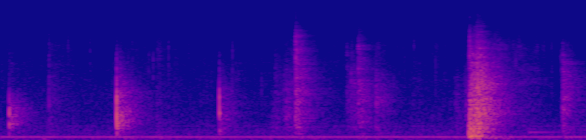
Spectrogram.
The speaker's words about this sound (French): Je vais entrebâiller la porte. Il y a juste assez de place pour moi.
